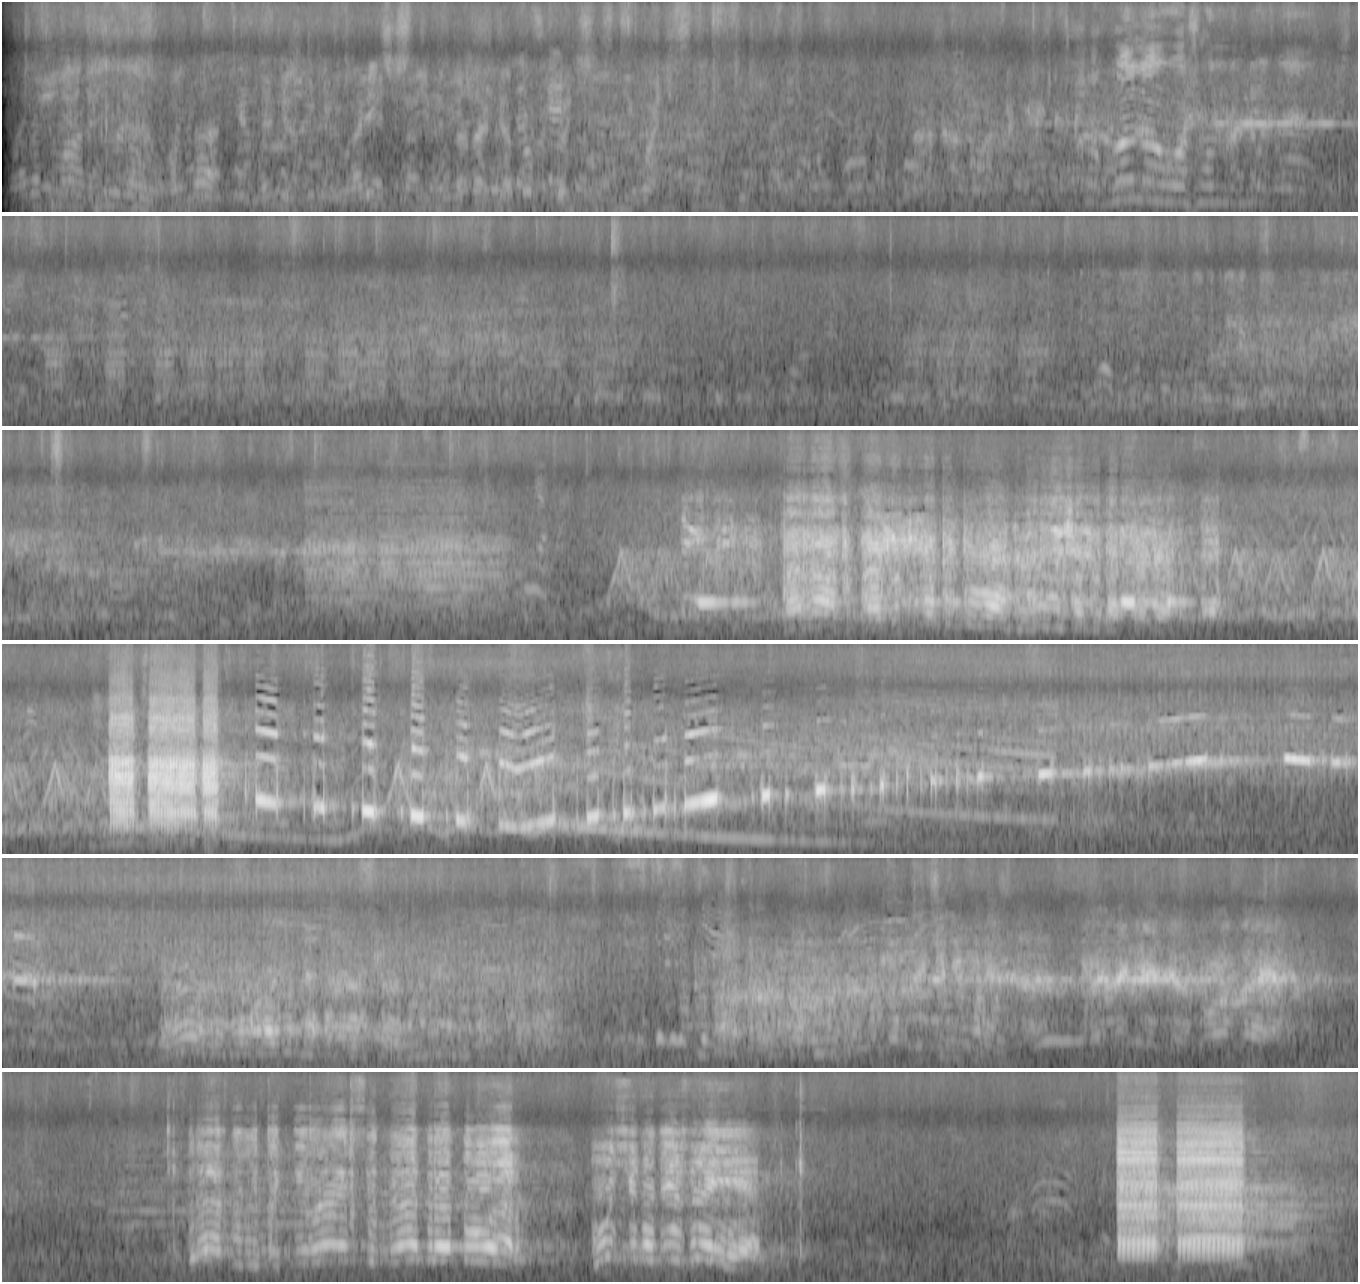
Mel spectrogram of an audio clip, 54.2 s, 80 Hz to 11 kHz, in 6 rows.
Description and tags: russian police
At the 9th of may in Saint Petersburg, Russia. Celebration of the End of World War Two. Polic is trying to keep people away from walking on the streets. This officer knows how to play its siren.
